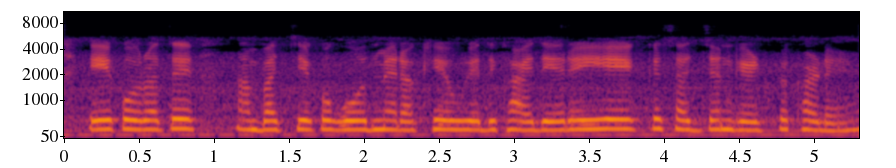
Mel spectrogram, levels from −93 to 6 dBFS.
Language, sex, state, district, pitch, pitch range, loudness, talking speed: Kumaoni, female, Uttarakhand, Uttarkashi, 235 Hz, 230-240 Hz, -25 LUFS, 215 wpm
